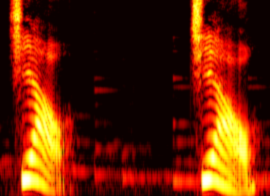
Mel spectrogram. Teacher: to call something is fairly strong there. It's the fourth tone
